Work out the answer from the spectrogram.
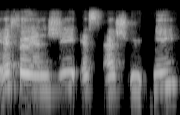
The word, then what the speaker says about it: feng shui: Mais le mot feng shui comme tel, ça s'écrit F-E-N-G-S-H-U-I, ça se prononce feng shui.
